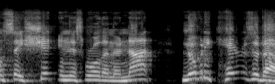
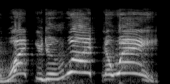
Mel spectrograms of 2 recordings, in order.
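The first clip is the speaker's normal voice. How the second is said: high-pitched mock disbelief; incredulous reaction. Networking listeners react to your new book, incredulous. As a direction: play an astonished listener, pitched way up.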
